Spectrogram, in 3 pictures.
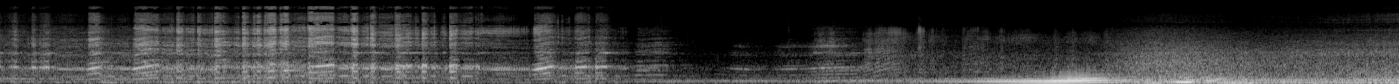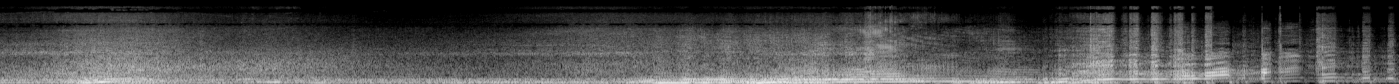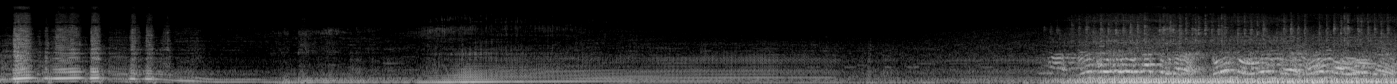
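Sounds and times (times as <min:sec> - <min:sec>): loud car exhausts revving: 0:00.0 - 0:16.4, 0:18.4 - 0:30.1.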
